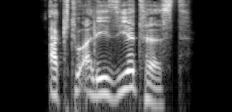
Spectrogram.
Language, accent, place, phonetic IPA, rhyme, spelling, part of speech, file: German, Germany, Berlin, [ˌaktualiˈziːɐ̯təst], -iːɐ̯təst, aktualisiertest, verb, De-aktualisiertest.ogg
- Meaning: inflection of aktualisieren: 1. second-person singular preterite 2. second-person singular subjunctive II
